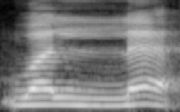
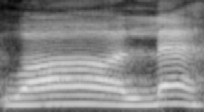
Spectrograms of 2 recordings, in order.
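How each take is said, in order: First: The first vowel is short, with no long a. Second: The first vowel is a long a sound. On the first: The speaker calls it right. "வல்ல அப்படி தான் நம்ம சொல்லுமே" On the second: The speaker calls it wrong. "வால அப்படி சொல்லக்கூடாது"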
